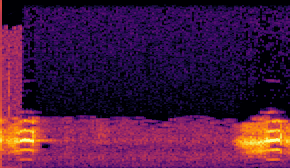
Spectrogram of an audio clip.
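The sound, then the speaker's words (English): Two harsh, raspy bird calls from a green jay, one short burst at the start and a longer one at the end, separated by near silence, clear. “In addition to the blue jay, we also have the brown jay, the gray jay, the Mexican jay, the pinion jay, several scrub jay species, the Steller's jay, and the spectacular green jay.”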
